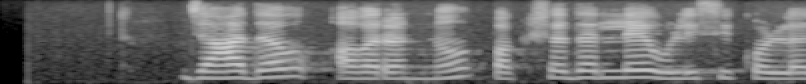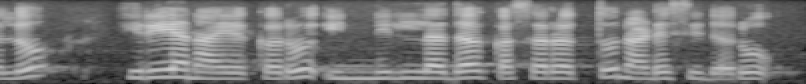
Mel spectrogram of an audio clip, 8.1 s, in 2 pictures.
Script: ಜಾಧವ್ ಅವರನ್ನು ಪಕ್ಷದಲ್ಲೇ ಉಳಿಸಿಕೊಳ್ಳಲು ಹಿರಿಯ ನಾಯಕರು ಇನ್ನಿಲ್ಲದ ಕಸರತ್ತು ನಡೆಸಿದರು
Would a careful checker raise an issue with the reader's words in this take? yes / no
no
